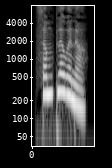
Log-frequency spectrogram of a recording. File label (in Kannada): "ಸಂಪ್ಲವನ", Kannada; samplavana; noun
